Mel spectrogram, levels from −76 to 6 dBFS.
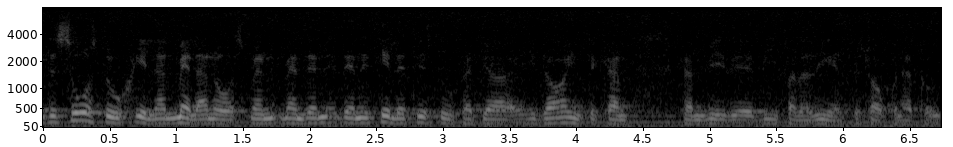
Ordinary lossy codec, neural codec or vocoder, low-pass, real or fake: none; none; none; real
